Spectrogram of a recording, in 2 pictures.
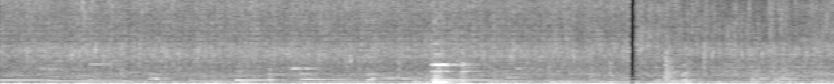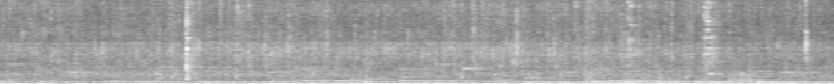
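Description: Bacon and eggs sizzling on a hot steel teppanyaki griddle, a steady frying hiss, with light background music.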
